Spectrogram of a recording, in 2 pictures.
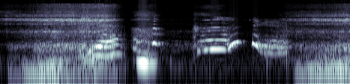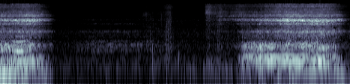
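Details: Father's loud, rough, low snoring wakes a baby, who gives brief fussing cries before the snoring resumes.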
